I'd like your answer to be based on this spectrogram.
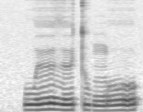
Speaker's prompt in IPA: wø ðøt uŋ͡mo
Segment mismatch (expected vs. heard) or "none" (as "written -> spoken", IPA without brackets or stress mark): none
